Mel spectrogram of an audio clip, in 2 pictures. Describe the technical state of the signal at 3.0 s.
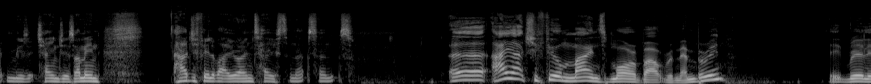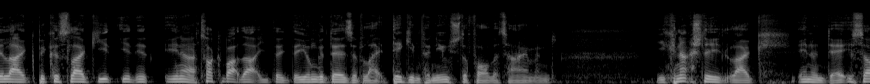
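At 3.0 s the speech signal is intact, with no technical fault audible at that moment.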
